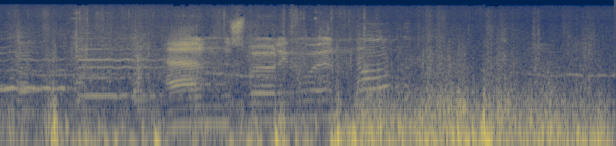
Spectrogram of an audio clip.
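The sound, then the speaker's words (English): Strong, dusty wind buffets outdoors with a low, rumbling roar that grows louder and steadier partway through, while a few high, wavering bleat-like cries sound over it early on. “It was windy and dusty.”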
